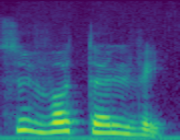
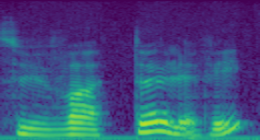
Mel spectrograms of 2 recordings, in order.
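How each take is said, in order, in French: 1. Le E de lever est muet. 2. Le E de lever est prononcé.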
